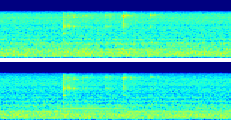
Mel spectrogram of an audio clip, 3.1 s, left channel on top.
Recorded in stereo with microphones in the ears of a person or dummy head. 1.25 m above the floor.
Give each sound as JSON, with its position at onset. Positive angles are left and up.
{"t": 0.8, "sound": "keys jangling", "side_deg": -5, "distance_m": 1.2}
